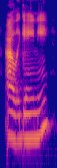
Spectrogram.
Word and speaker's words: Allegheny: I pronounce that word al gay nee allegheny and this word pull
